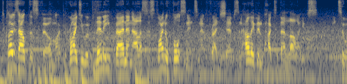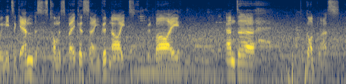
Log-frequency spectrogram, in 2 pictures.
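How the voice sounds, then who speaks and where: A man with a fairly high pitch and lively intonation speaks at a moderate pace amid noticeable background noise. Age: young. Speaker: student filmmaker. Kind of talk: documentary narration. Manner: formal.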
